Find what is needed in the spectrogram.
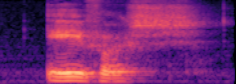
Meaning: a surname, Evers, originating as a patronymic, equivalent to English Everetts
- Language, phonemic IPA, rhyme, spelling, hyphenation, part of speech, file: Dutch, /ˈeː.vərs/, -eːvərs, Evers, Evers, proper noun, Nl-Evers.ogg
